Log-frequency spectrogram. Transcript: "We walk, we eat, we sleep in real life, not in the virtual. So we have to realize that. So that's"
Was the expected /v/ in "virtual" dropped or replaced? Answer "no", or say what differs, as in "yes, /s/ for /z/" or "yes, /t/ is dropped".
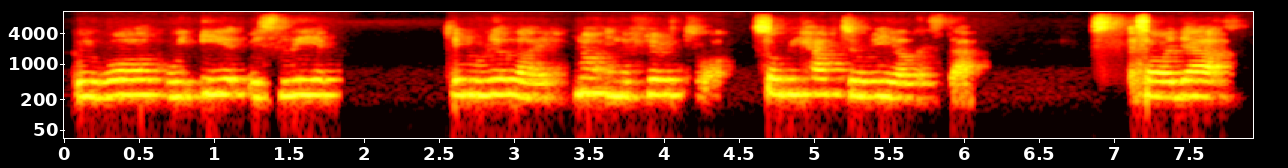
yes, /f/ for /v/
